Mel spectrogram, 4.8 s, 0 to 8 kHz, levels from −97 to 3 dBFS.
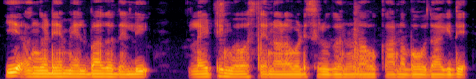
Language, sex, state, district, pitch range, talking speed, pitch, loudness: Kannada, male, Karnataka, Koppal, 95-110 Hz, 100 wpm, 100 Hz, -18 LUFS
